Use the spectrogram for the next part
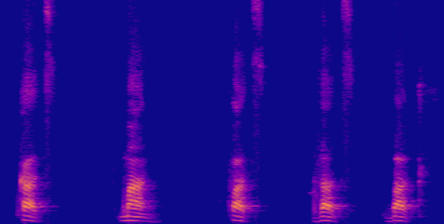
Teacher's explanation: The a sound is simply described as low front short vowel sound. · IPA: /æ/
